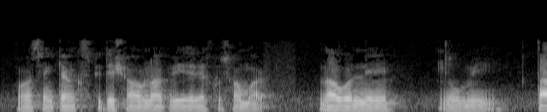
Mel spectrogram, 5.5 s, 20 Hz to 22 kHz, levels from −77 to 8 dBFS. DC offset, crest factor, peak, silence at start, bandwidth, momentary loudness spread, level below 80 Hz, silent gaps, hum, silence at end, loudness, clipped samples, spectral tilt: under 0.1%; 18 dB; 0 dBFS; 0.15 s; 6 kHz; 12 LU; -40 dBFS; none; none; 0 s; -19 LUFS; under 0.1%; -8 dB/octave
